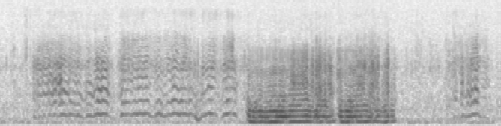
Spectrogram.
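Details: Close-up buzzing of a buff-tailed bumblebee, Bombus terrestris, visiting flowers to feed. A deep droning hum with many overtones lasts about a second and a half mid-clip. It is framed by fainter wavering, warbling hums before and after.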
